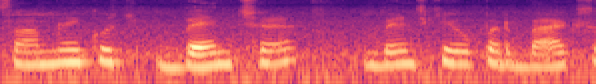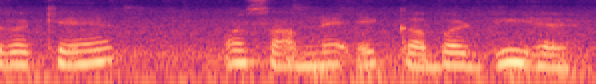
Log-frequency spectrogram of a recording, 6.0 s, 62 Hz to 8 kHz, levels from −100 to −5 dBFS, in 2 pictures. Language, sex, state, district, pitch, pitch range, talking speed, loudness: Hindi, male, Bihar, Darbhanga, 200 Hz, 185-220 Hz, 160 wpm, -19 LUFS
